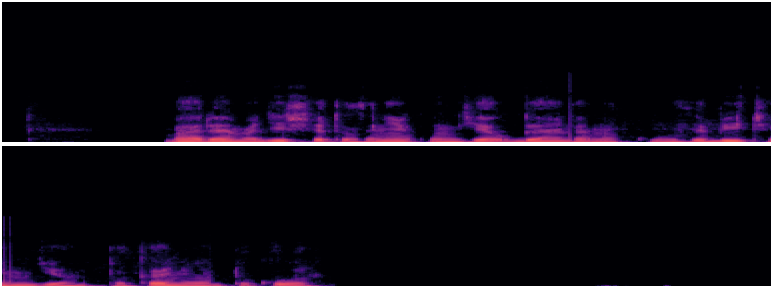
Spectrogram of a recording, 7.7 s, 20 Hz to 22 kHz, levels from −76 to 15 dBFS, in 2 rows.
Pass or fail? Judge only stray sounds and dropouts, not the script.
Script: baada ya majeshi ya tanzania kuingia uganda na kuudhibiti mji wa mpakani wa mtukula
pass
